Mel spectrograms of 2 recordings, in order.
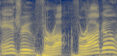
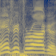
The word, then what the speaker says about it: Andrew Farago: We have here with us today Andrew Farago. Am I saying that right? – You're absolutely right. – Perfect. Andrew Farago, the curator of Cartoon Art Museum in San Francisco, where he has curated over 100 exhibits.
